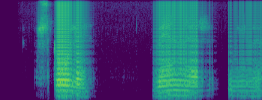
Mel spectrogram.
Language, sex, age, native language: Icelandic, female, 10, Icelandic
